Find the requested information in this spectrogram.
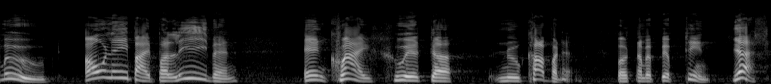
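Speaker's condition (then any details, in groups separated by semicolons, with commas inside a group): Deafness; needs names repeated several times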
